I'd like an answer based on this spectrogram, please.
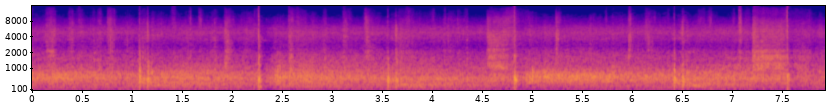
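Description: Soft tennis rally: the soft rubber ball struck back and forth by rackets, sharp pops a little over a second apart, about six of them, over a steady background din.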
